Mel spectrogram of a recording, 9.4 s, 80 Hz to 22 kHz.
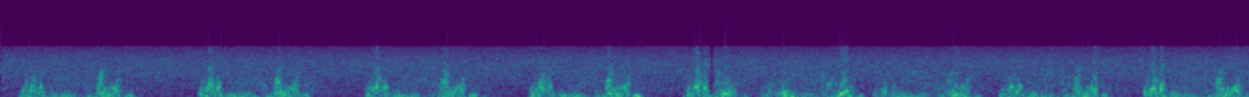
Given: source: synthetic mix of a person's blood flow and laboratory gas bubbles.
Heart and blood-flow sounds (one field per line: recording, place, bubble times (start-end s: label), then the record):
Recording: Doppler ultrasound of blood flow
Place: precordium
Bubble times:
9.33-9.37 s: bubbles
From the record:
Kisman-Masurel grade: 111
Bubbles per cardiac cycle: 1 to 2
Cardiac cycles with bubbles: 1 to 10%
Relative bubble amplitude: barely perceptible (0.100 to 0.250)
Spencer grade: 1 (occasional bubble signal discernible with the cardiac motion signal, with majority of cardiac periods free of bubbles)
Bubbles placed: only in the low amplitude regions of the cardiac cycle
